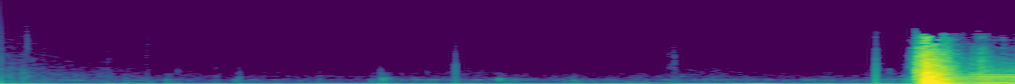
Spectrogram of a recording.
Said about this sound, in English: He kicked the door open and didn't come in.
